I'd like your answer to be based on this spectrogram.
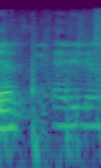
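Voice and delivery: normal talking voice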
